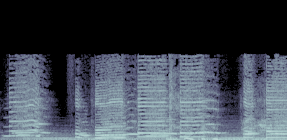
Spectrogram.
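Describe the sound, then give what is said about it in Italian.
A small toy trumpet blares loud, buzzy, sustained notes in a few blasts with short breaks between them, while a voice briefly sounds underneath partway through. “Sta scogliando la trombetta.”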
